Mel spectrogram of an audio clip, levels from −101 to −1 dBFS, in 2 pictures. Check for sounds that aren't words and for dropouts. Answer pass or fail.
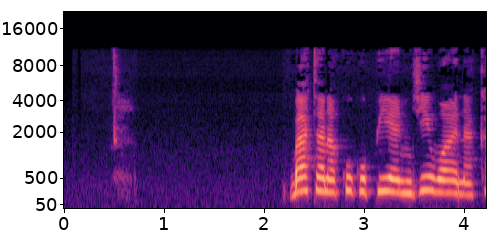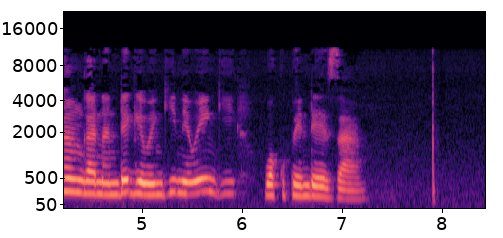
pass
